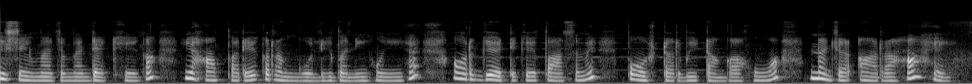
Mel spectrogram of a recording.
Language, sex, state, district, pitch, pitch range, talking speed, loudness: Hindi, female, Rajasthan, Jaipur, 185 Hz, 175-225 Hz, 150 wpm, -21 LUFS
